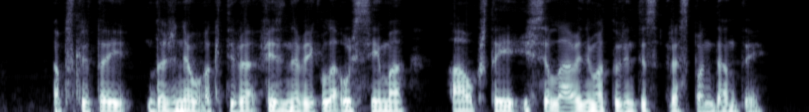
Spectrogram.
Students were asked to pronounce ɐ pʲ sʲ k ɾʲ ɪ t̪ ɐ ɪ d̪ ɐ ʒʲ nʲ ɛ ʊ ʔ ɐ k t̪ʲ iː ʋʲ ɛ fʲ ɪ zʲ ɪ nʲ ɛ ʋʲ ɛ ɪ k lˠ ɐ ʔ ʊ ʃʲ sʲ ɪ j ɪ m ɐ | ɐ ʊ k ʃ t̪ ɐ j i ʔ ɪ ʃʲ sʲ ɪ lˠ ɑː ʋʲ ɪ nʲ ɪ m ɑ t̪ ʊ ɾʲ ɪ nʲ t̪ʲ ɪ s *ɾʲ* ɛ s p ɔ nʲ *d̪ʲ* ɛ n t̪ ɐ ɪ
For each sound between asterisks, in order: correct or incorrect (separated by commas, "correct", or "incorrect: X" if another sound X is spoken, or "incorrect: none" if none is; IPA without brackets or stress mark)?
correct, correct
